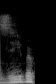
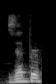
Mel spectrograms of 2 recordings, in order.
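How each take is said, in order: First: It is said with an American pronunciation. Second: It is said with a non-American pronunciation.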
